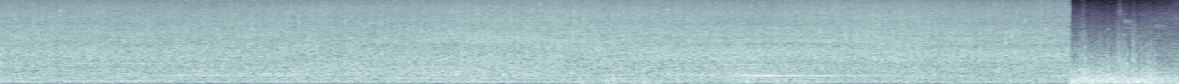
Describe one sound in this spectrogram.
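Water rushes and splashes over rocks close by.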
